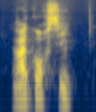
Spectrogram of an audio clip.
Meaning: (noun) 1. shortcut (a path between two locations that is shorter than more conventional routes) 2. foreshortening
- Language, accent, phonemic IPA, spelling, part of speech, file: French, France, /ʁa.kuʁ.si/, raccourci, noun / verb, LL-Q150 (fra)-raccourci.wav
